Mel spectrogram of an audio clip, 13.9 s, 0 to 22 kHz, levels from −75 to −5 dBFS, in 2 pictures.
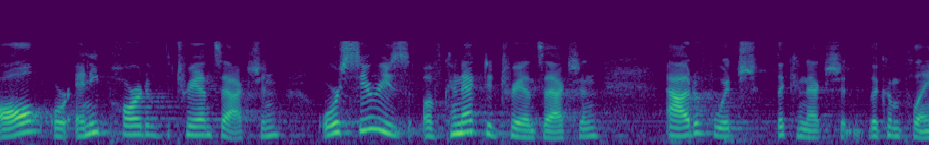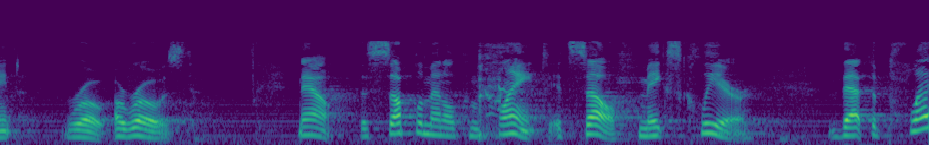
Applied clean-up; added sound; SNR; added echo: none; none; none; none.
